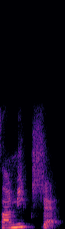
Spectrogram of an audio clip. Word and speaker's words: समीक्ष्य: This is अ compound letter with half of ksha and vya, so you have to pronounce it iksha. How to pronounce this, sir? Samiksha.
